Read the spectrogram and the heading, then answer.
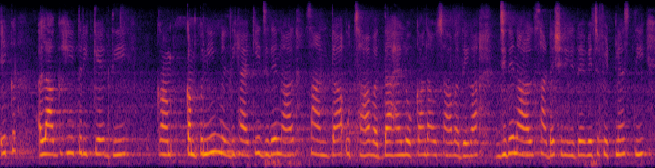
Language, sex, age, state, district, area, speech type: Punjabi, female, 18-30, Punjab, Gurdaspur, rural, spontaneous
